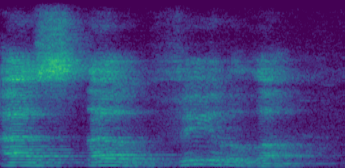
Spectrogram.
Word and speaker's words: astaghfirullah: Nabi kita Muhammad sallallahu alaihi wasallam mengajarkan astaghfirullah.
